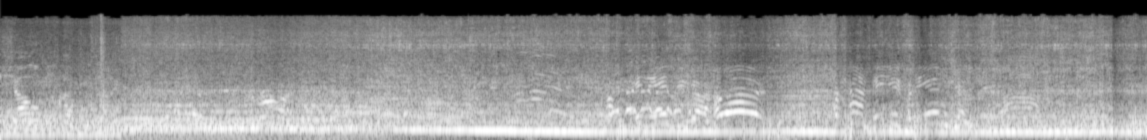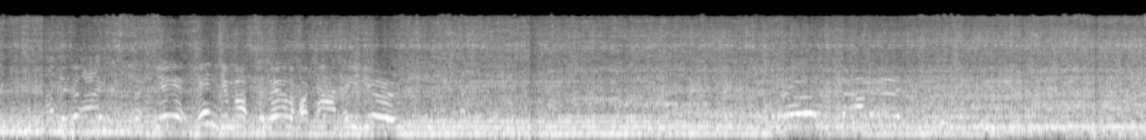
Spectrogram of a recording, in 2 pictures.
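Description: A boat motor hums steadily, changing pitch now and then.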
